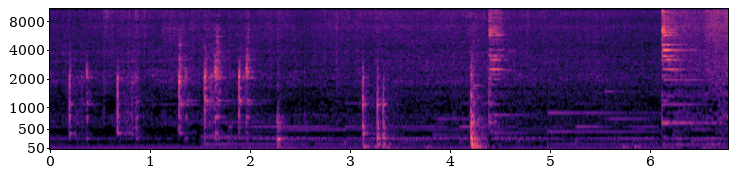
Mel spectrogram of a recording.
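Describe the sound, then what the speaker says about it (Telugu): Tomato pieces, mint and coriander tossed into a hot pan for rasam, oil sizzling steadily underneath while a spoon scrapes and stirs in quick repeated strokes, with a louder clatter near the end. "ఇందులోన ఇప్పుడు నేను టొమాటో కట్ చేసుకున్న టొమాటో ముక్కలు మరియు పుదీనా, కొత్తిమీర వేసేస్తున్నాను"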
